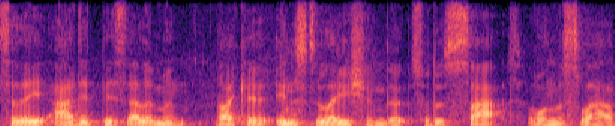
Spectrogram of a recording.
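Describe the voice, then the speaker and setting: A man with an English accent, dark, mellow tone and ordinary pitch variation. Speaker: architect. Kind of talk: lecture. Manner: fast.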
